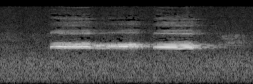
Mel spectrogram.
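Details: A black-collared starling in Ubon Ratchathani, Thailand, 10 February 2023, gives two long, steady whistles with a slight dip between them, each about half a second or more, ringing with strong overtones against a quiet background.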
